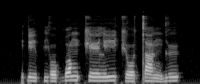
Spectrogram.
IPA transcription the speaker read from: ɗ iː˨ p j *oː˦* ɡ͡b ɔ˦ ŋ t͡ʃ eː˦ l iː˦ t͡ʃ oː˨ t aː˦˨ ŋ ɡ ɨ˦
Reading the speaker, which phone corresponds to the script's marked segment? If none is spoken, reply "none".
oː˨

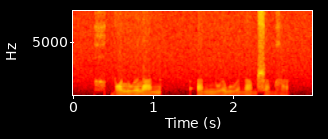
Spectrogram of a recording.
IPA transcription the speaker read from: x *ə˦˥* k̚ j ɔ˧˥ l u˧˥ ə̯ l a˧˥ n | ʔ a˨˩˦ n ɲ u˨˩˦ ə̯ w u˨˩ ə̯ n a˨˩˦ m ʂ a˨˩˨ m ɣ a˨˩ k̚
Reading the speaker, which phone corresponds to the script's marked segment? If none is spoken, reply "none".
ə˨˩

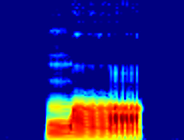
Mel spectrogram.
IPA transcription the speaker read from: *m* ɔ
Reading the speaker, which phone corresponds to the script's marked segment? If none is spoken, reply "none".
m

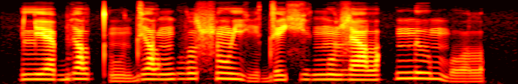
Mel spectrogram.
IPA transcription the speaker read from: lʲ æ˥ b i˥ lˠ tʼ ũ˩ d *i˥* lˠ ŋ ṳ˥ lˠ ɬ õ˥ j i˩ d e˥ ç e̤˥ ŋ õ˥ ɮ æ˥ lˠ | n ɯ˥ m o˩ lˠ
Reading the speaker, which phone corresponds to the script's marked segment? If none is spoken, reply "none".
i˥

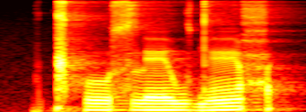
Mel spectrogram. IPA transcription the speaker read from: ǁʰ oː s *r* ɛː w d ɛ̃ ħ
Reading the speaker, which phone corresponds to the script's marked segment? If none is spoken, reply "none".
l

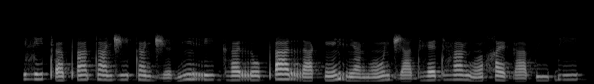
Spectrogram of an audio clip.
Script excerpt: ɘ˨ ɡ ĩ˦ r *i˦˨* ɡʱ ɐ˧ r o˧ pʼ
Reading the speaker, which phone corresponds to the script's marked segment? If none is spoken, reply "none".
i˧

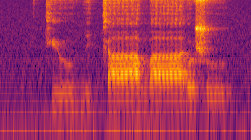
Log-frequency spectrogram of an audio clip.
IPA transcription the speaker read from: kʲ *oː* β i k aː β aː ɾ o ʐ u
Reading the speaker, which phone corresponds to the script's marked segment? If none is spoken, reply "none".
uː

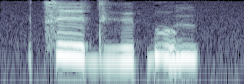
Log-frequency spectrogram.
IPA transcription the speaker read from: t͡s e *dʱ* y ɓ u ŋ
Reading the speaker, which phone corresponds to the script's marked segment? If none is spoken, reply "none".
dʱ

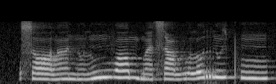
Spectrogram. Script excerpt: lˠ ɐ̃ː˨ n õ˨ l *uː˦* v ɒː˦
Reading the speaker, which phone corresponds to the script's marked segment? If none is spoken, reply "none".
ũː˦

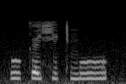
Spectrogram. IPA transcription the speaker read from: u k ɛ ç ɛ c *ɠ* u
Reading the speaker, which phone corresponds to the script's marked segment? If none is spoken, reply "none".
ŋ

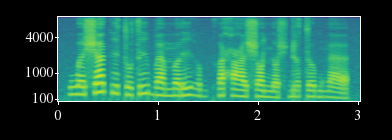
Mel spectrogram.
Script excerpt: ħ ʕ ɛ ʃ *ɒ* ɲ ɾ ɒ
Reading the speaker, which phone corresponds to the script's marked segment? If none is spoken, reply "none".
ɒ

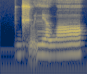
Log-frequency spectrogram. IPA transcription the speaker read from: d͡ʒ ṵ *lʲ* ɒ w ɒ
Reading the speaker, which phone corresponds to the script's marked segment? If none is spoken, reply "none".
lʲ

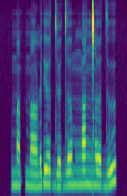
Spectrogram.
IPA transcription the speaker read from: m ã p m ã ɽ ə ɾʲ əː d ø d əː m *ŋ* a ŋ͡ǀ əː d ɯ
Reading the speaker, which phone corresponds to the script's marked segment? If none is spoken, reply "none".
ŋ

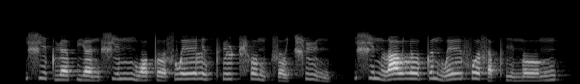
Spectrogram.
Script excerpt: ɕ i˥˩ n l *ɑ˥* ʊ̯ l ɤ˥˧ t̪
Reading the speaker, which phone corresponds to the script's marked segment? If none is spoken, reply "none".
ɑ˥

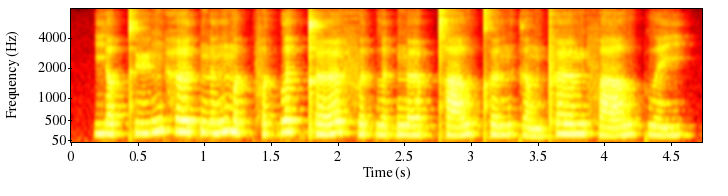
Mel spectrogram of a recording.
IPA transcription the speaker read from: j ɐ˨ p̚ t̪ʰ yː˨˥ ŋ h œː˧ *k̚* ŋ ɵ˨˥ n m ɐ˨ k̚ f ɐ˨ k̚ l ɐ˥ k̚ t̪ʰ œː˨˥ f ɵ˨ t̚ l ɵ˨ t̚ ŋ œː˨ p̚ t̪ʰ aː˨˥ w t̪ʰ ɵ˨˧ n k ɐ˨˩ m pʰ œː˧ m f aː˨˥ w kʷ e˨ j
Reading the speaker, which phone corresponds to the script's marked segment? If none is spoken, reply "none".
t̚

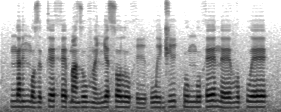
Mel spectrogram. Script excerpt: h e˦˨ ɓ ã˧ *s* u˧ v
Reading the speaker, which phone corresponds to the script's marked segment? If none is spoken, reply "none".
z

